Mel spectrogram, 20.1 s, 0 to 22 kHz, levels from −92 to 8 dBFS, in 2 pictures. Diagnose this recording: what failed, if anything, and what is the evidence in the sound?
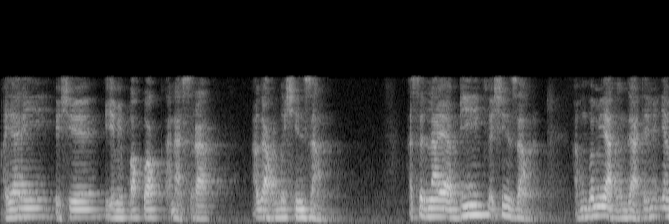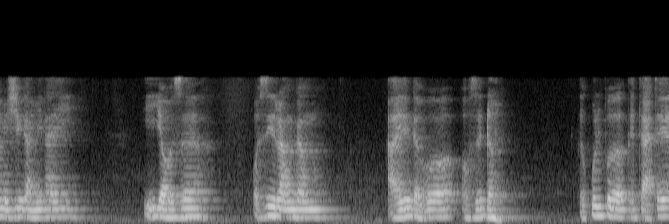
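Nothing stood out on listening to this speech recording, and no failure at any stage could be identified.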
